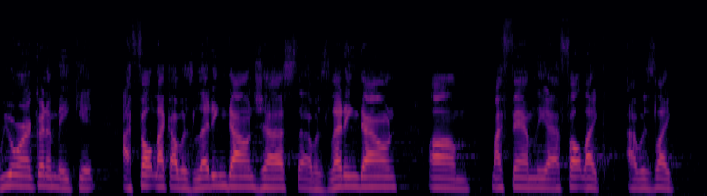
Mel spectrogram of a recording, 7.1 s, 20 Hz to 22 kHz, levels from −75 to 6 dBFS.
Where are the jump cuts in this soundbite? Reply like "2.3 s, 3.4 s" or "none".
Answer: none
